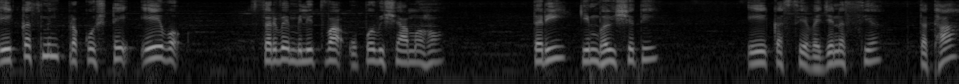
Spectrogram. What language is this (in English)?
Sanskrit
